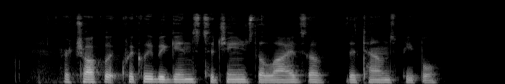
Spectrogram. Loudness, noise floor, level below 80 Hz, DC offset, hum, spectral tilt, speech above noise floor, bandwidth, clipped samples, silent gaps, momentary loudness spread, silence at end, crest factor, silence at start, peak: -29 LUFS; -82 dBFS; -58 dBFS; under 0.1%; none; -6.5 dB/octave; 55 dB; 11.5 kHz; under 0.1%; none; 11 LU; 0.7 s; 22 dB; 0.65 s; -8 dBFS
